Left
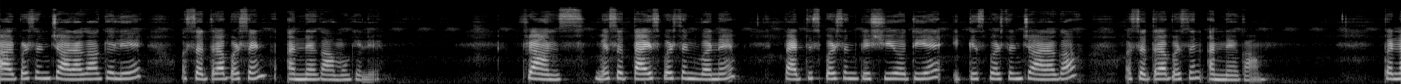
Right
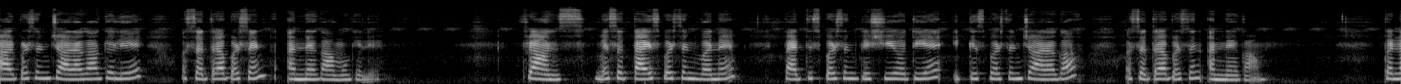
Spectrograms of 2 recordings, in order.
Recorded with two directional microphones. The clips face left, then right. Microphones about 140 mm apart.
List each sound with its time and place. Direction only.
0.0 s a woman's voice: 35° left (ahead or behind)
4.9 s a sound: 35° left (ahead or behind)
6.0 s a woman's voice: 35° left (ahead or behind)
